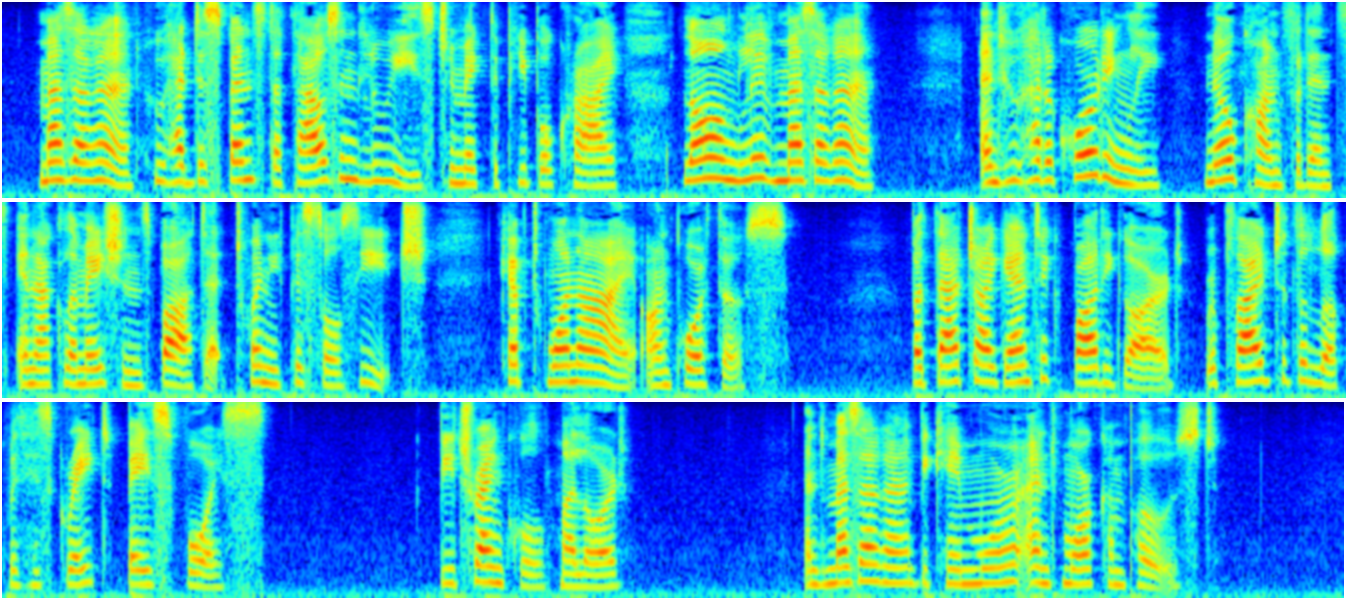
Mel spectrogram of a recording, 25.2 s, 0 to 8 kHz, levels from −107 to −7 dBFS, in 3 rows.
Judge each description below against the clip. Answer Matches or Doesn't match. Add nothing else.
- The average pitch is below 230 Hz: Doesn't match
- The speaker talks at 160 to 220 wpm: Doesn't match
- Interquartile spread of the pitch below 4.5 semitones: Matches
